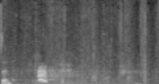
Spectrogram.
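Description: German shepherd giving a short bark about half a second in.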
